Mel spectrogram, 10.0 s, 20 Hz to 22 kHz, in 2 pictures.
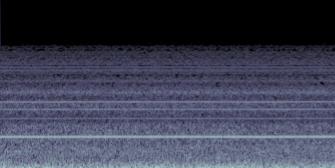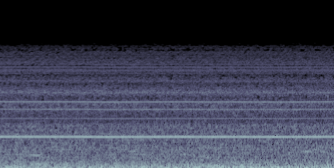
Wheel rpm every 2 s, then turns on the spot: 0, 0, 0, 0, 0.
none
